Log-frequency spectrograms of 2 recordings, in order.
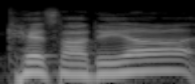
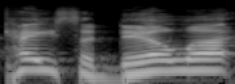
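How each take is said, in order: First: It is said with a Spanish-style pronunciation. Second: It is said with a plain English-style pronunciation. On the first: "I don't want to be the guy at the Mexican restaurant that's like" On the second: "I have an obligation to like pronounce those types of words wrong"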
